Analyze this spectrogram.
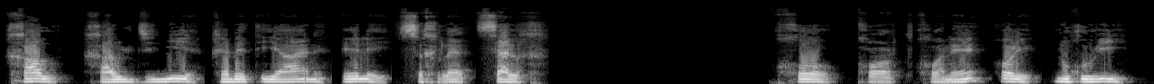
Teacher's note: Boğazdan gelen gırtlaksı bir H sesidir bu aslında.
